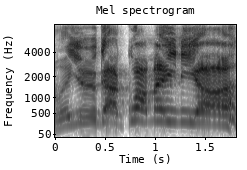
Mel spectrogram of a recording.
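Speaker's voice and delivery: very high, booming, drawn-out put-on wrestler voice. Joking that a word sounds like a wrestler: put-on wrestler voice. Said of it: "this sounds like a wrestler".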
